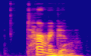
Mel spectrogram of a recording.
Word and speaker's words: ptarmigan: Alaska as willow ptarmigan that's a silent P this is ptarmigan and the willow ptarmigan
